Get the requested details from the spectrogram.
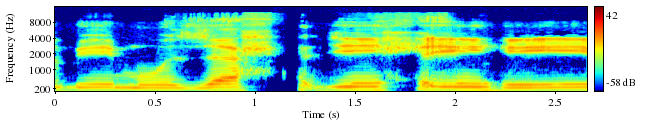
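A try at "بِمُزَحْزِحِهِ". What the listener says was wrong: Ulangi bimuzahzihihinya. Zainya jangan lupa ya. Zahzi. Zihihi. Zainya ya. Zainya.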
